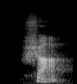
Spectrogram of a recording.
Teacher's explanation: an unvoiced retroflex fricative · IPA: ʂ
